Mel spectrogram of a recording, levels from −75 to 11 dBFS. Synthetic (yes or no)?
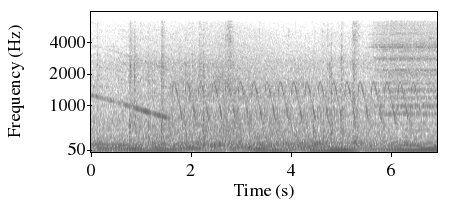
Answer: no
